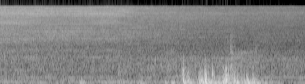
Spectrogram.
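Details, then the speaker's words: Volvo truck: steady thin high hiss under clunks and knocks, an air leak in the air suspension; first suspected the middle leveling valve, then found it was the air dryer. "Tego cienkiego syczy, aż go tu słychać."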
